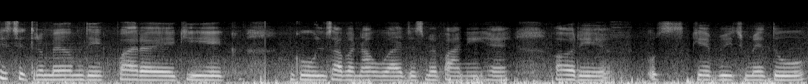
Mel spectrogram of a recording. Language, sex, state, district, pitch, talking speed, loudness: Hindi, female, Uttar Pradesh, Jalaun, 195 Hz, 185 wpm, -15 LUFS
